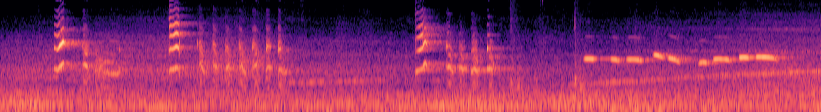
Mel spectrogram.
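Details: Cockatiel singing and chirping: short sharp chirps and stacked buzzy trills, then a run of clear whistled notes, some rising, repeated in a musical phrase, over a steady low background hum.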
